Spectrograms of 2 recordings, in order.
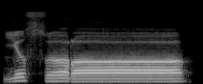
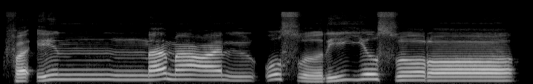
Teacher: আয়াতের শেষে যখন দু জেবার আসে সেখানে এক জেবার কি গণ্য করে একালিফ টান দিয়ে পড়তে হয়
